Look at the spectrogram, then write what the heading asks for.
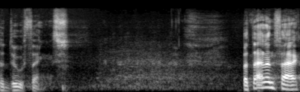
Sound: laughter

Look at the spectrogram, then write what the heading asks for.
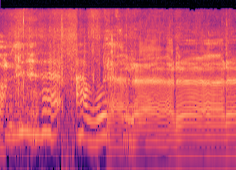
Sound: laughing

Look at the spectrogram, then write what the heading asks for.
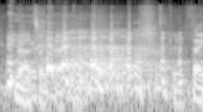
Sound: laughter

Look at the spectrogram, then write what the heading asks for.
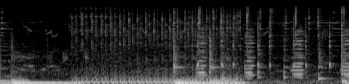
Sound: engine whirring

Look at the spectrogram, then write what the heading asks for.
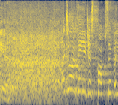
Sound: audience laughs

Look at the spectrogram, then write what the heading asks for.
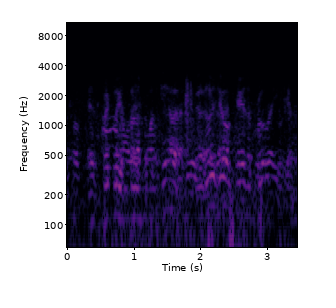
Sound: indistinct chattering

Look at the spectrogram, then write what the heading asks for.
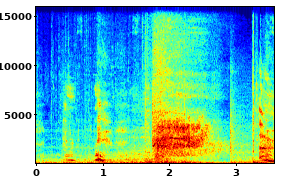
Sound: grunting; hissing; grunting

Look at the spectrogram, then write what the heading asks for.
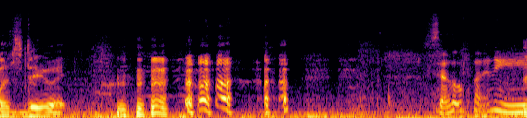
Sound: chuckle

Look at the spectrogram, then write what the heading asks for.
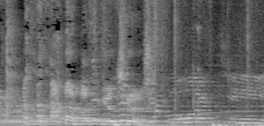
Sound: laughs

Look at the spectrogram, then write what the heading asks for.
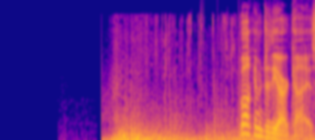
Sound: torch Whooshing Sounds; footsteps

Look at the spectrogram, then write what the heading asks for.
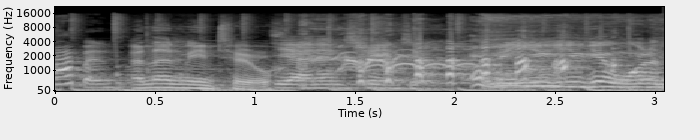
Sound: laughing

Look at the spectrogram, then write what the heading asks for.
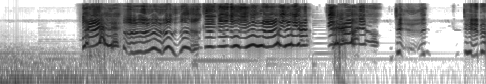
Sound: Embarrassed Priestess Noises

